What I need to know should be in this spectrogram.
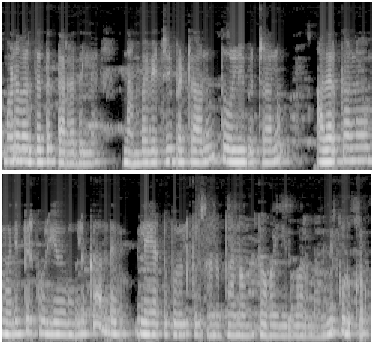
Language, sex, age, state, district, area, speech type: Tamil, female, 45-60, Tamil Nadu, Mayiladuthurai, urban, spontaneous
